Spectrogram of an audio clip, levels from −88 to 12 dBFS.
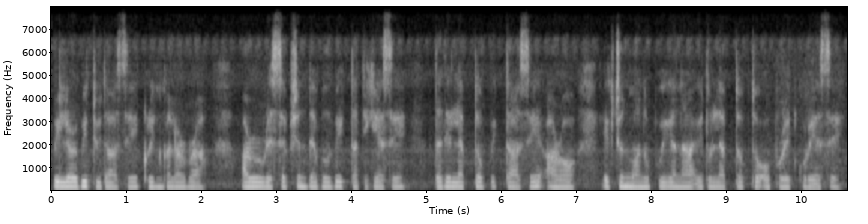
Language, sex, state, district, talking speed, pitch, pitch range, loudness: Nagamese, female, Nagaland, Dimapur, 165 wpm, 185 Hz, 175-190 Hz, -18 LUFS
